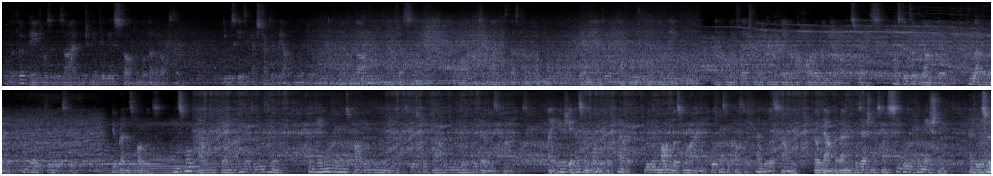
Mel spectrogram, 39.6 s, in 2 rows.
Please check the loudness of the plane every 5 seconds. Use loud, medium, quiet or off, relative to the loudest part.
quiet, loud, loud, loud, loud, loud, loud, loud.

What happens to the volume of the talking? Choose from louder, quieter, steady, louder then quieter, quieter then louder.
louder.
